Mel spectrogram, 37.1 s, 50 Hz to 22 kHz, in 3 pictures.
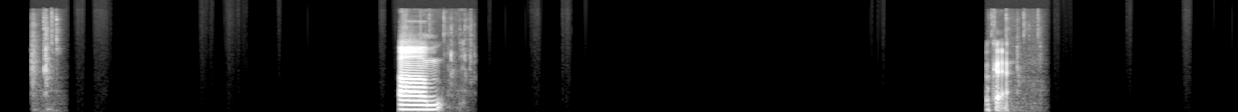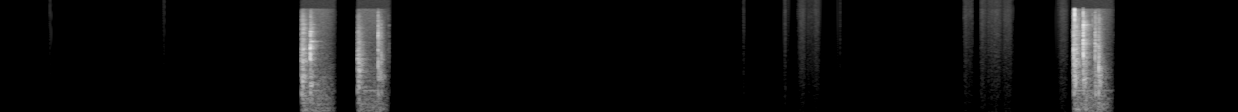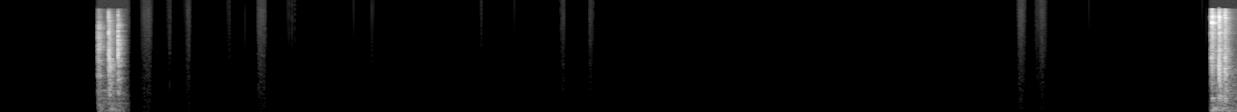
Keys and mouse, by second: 0.0-1.8 typing, 1.9 middle click, 2.8 click, 3.4 z, 3.8 shift+middle click, 4.3 shift+middle click, 4.7 g, 7.0 Tab, 7.2 z, 7.6 middle click, 8.2 Tab, 8.3 middle click, 8.9 shift+middle click, 9.6 z, 9.9 middle click, 10.2 shift+middle click, 10.6 middle click, 10.9 z, 11.5 middle click, 12.1 z, 12.8 z, 13.1 middle click, 13.3 g, 15.2 Tab, 15.4 Tab, 15.9 Tab, 16.2 z, 16.4 middle click, 17.6 middle click, 18.2 ctrl+s, 18.5 click, 18.7 middle click, 19.4 middle click, 20.0 Tab, 20.1 middle click, 20.3 z, 20.6 middle click, 20.8 shift+middle click, 21.5 Tab, 21.7 z, 21.9 middle click, 22.3 shift+middle click, 22.7 middle click, 22.9 s, 24.5 middle click, 24.8 middle click, 25.4 middle click, 25.7 s, 26.8 middle click, 27.2 Tab, 27.4 z, 27.6 middle click, 28.0 1, 28.8 middle click, 30.2-31.9 drag, 32.9 shift+middle click, 33.5 shift+middle click, 34.2 ctrl+click, 35.3 s.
